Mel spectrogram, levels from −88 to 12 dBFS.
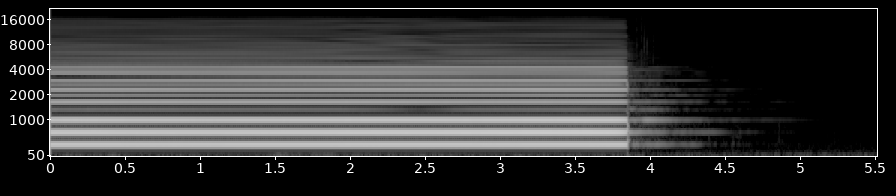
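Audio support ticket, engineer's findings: Engineer's findings: no faults found in the music audio on this support ticket.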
